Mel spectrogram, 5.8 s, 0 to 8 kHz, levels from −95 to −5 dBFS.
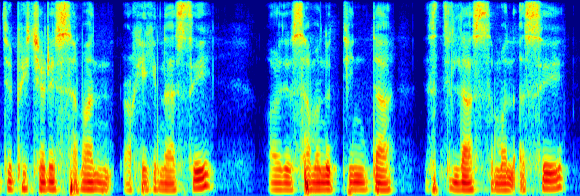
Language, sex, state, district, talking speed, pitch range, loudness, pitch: Nagamese, male, Nagaland, Dimapur, 145 wpm, 105-115 Hz, -18 LUFS, 110 Hz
